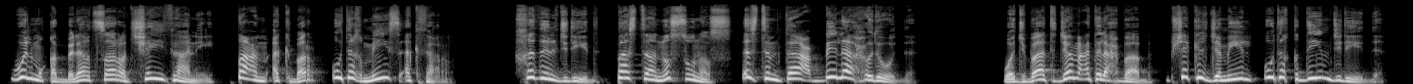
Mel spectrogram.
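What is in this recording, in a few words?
Arabic, Commercial, UAE Accent; GoLocalise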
